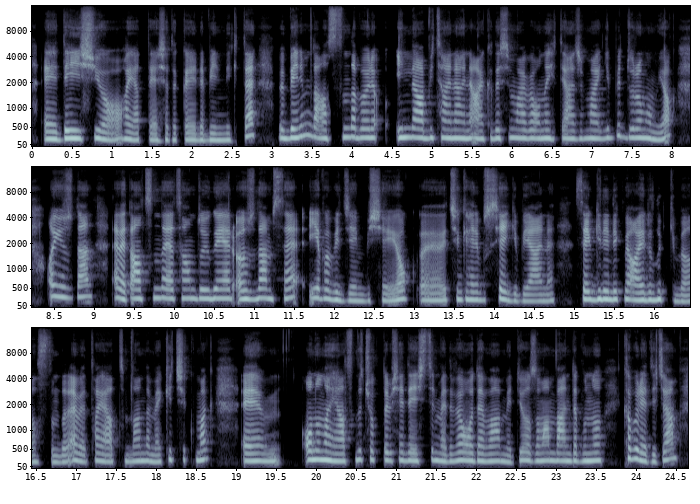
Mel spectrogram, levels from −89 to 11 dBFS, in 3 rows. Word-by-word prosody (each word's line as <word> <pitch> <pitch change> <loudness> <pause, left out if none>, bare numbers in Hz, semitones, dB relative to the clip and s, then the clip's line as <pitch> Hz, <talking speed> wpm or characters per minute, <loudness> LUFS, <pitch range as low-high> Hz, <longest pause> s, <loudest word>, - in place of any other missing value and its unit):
eee, 195 -3 +3
değişiyor 210 -3 +4
hayatta 175 -3 -1
yaşadıklarıyla 170 0 -3
birlikte 165 -4 0 0.3
ve 215 -2 +1
benim 265 +5 +3
de - - +1
aslında 240 +2 -1
böyle 230 0 +1 0.2
illa 230 -1 +3
bir 225 - -2
tane, 220 -1 +1
hani, 215 0 +2
arkadaşım 210 +3 -1
var 215 -1 0
ve - - -1
ona 215 0 +1
ihtiyacım 205 0 -2
var 215 - +2
gibi 220 +5 -6
durumum 225 -4 0
yok. 190 - -2 0.4
O 295 - 0
yüzden 245 - 0 0.3
evet, 220 -4 +4
altında 235 +2 +1
yatan 235 0 0
duygu 230 0 +1
eğer 235 0 +4
özlemse 230 +2 +1
yapabileceğim 195 -8 -1
bir 170 - -2
şey 185 0 0
yok. 215 +3 -1
Eee, 190 +1 -1
çünkü, 210 0 -1
hani, 200 -1 +1
bu - - -5
şey 210 -1 +3
gibi 175 -1 -7
yani 170 +2 -1 0.2
sevgililik 215 0 +3
ve 215 - +2
ayrılık 195 +2 +2
gibi 165 -3 -7
aslında. 170 +1 -4
Evet, 185 -2 -1
hayatımdan 190 0 -2
demek 180 -2 -3
ki 230 -2 -5
çıkmak, 225 +1 -2 0.4
emm, 195 0 +3 0.3
onun 230 +1 +4
hayatında 195 0 +2
çok 225 0 -7
da 210 - +2
bir - - -4
şey 205 0 -2
değiştirmedi 200 -1 -1
ve 210 - +2
o 205 -2 +1
devam 195 -1 0
ediyor. 215 +6 -4
O - - 0
zaman 205 +1 -1
ben 200 -1 +1
de 200 -2 -2
bunu 205 +1 +1 0.2
kabul 255 -3 +1
edeceğim. 200 - -1
205 Hz, 175 wpm, -21 LUFS, 190-225 Hz, 0.4 s, değişiyor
